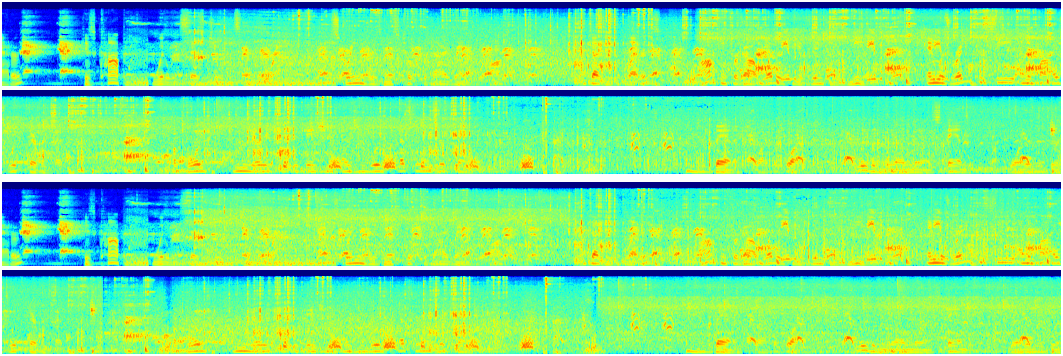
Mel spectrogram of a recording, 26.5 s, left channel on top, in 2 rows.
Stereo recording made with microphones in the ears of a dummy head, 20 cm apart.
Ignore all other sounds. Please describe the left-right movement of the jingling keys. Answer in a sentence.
In this clip you hear the jingling keys go left and come back.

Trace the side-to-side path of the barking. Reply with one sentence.
You can hear the barking stay put.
